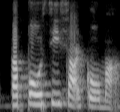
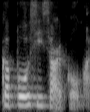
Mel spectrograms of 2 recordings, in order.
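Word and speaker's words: Kaposi sarcoma: it right now it starts with a केको कपोसी सार्कोमा very good कपोसी सार्कोमा ठीक है make sir your pronounce it correctly ठीक है अच्छा कोल्ड कौन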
